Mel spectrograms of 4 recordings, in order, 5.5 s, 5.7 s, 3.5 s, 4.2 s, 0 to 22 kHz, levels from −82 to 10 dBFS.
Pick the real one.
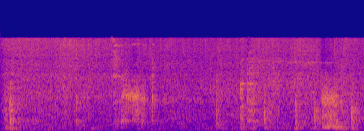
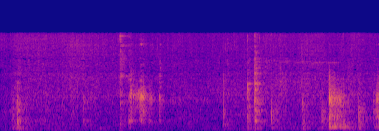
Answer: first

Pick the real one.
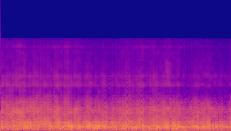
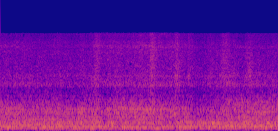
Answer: second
